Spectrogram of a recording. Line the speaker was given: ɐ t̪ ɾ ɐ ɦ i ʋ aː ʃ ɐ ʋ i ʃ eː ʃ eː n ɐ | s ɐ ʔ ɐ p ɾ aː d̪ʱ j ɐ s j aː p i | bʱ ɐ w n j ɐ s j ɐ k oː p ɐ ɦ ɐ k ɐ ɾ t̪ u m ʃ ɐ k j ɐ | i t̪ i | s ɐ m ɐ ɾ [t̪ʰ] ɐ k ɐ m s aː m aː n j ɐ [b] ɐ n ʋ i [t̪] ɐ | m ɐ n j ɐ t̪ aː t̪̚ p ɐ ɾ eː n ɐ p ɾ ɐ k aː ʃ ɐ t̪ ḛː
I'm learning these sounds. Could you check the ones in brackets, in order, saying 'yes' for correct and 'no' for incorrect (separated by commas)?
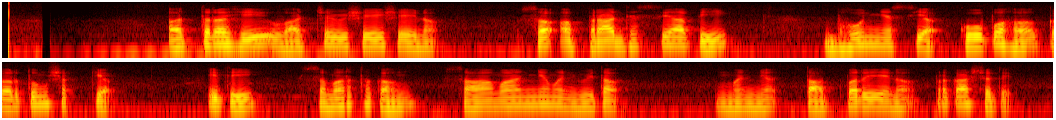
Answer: yes, no, yes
